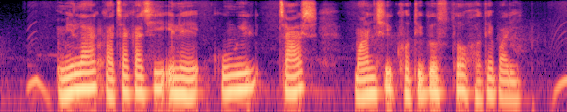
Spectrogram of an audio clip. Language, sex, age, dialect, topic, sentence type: Bengali, male, <18, Rajbangshi, agriculture, statement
